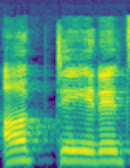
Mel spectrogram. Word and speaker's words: updated: So this T in updated is going to be a soft D. Updated. Dated. Dated. Dated. Updated. So it will sound like up dayed.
